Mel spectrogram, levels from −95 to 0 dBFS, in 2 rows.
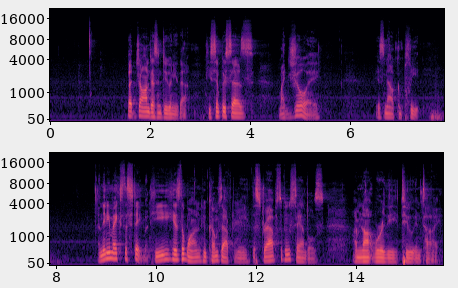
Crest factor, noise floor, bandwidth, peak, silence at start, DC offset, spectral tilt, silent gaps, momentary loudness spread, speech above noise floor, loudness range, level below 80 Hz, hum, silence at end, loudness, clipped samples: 22 dB; -72 dBFS; 16.5 kHz; -16 dBFS; 0.75 s; under 0.1%; -4 dB/octave; none; 18 LU; 35 dB; 9 LU; -64 dBFS; none; 0.1 s; -37 LUFS; under 0.1%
